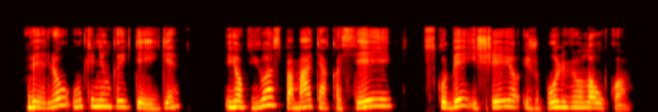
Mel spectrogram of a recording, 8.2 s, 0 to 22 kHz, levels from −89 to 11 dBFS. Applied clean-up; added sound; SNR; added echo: none; none; none; none.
